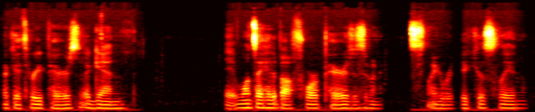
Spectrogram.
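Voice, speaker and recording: Male gaming streamer, low gravelly voice, mutters and swears while he plays. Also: flat delivery, a little fast, warm tone, a little hiss or hum. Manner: grumbling, swears often, thinks aloud. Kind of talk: casual gameplay commentary.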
